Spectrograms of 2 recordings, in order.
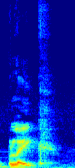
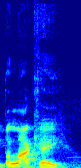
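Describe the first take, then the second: First: The name is said as one syllable. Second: The name is said with an added vowel. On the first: The speaker calls it wrong. "Calling people Blake" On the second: The speaker calls it right. "when it's really Balake"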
